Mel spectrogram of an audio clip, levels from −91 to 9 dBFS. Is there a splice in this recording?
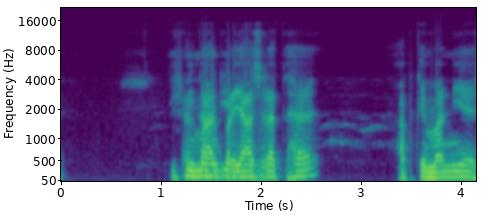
yes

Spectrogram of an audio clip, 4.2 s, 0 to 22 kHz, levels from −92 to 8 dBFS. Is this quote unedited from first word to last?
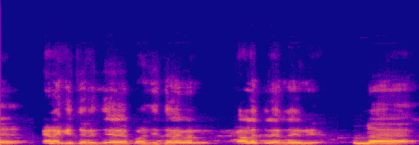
yes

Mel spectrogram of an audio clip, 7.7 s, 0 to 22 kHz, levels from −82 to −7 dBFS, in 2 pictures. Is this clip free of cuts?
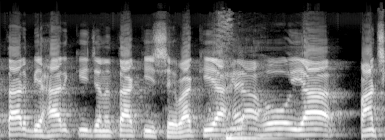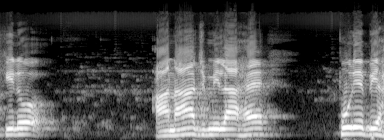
no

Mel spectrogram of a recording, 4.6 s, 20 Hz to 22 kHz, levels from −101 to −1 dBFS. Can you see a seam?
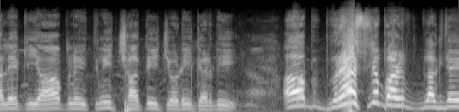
no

